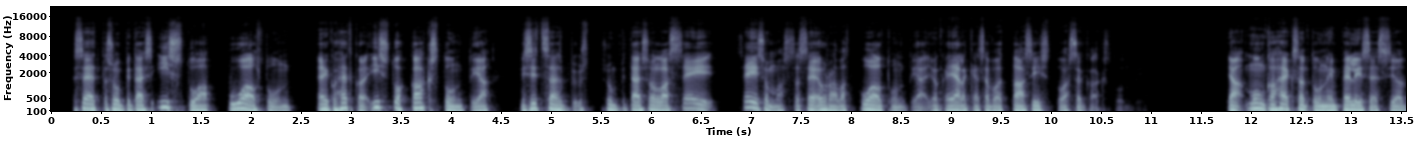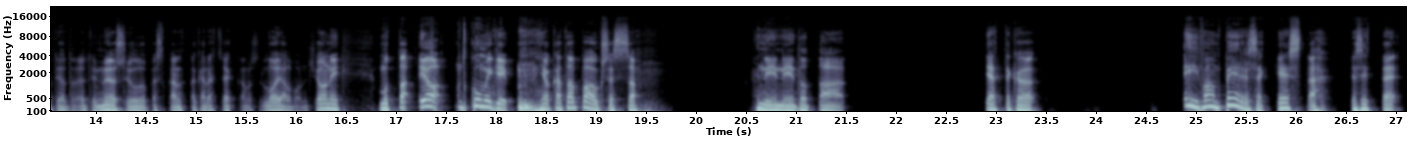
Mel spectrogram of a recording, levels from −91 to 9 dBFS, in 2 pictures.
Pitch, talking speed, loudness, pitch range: 120 Hz, 135 wpm, -25 LUFS, 110-145 Hz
